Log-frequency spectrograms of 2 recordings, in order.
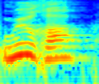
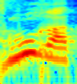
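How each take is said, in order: First: The name is pronounced the French way. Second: The name is pronounced the German way. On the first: "die französische Version ihres Namens" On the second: "Aus Murat wird"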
